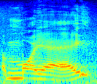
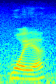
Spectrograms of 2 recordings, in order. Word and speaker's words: Moya: Our fabulous Moya. Moya? Moya. Moya. Moya. Moya. You want to spell that for us?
